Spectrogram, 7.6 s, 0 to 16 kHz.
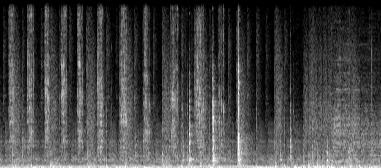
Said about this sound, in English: We're using a 12mm wrench just because this line's a little bit in the way.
